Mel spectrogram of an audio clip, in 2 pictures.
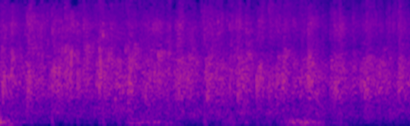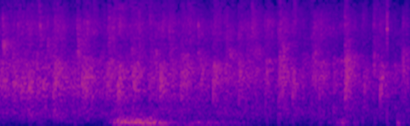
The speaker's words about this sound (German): Kräftigen Applaus.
